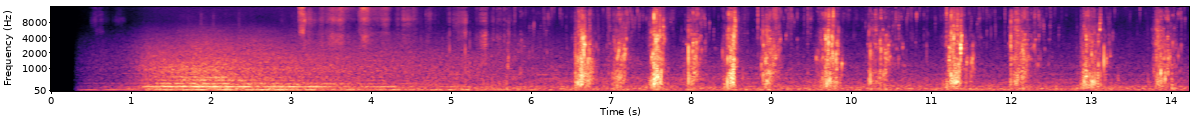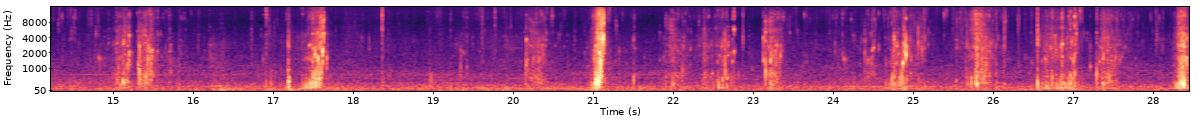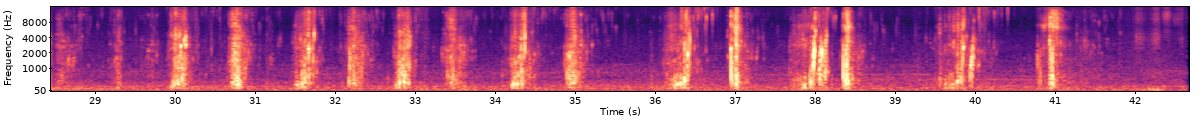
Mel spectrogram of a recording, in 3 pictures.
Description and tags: Stepping on Stone immersed in mud2
A stepping-stone in our garden was complete immersed in mud and made sluggy noises when stepping on it from different angles.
